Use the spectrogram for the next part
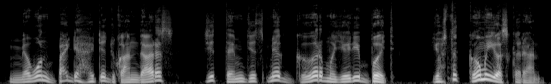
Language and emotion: Kashmiri, angry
